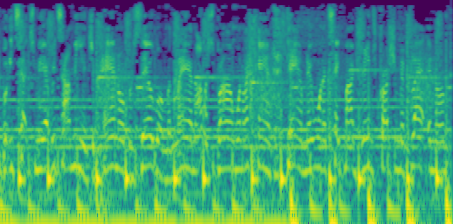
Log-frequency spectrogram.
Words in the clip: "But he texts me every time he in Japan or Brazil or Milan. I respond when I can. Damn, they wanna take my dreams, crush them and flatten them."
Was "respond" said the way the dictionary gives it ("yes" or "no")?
no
